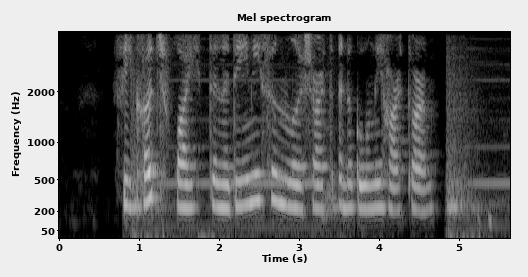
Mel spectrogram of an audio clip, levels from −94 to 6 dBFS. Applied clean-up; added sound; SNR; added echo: none; Mechanisms; 17 dB; none.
